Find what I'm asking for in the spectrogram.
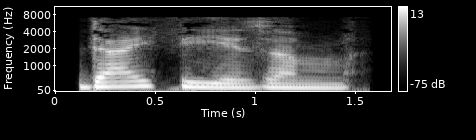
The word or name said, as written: ditheistical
